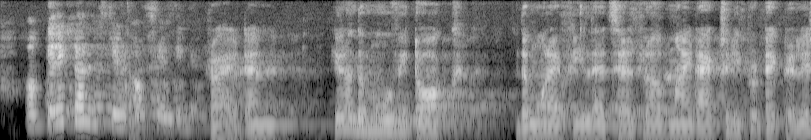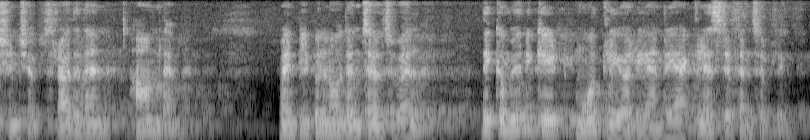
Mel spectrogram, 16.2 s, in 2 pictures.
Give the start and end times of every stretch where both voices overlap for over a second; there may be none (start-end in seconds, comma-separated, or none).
none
